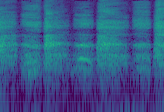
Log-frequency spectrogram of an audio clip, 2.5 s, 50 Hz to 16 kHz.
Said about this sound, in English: For the next 10 seconds, breathe as hard and as fast and as long as you can, and save it up for 5 minutes so you don't have to breathe for the next 5 minutes. You ready? Go. I don't hear any breathing. Come on, let's go.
